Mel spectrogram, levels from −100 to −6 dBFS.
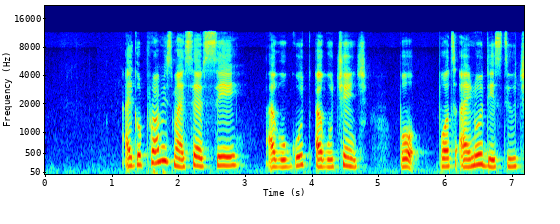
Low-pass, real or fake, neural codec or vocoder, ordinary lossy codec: none; real; none; none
